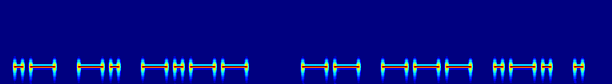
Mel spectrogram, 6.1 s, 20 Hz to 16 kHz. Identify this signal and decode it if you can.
Morse code, heard as a keyed tone, about 16 wpm, 700 Hz. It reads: ANY MORE
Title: Sentences from Top 1000 Words - Review Part 4 - 15wpm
